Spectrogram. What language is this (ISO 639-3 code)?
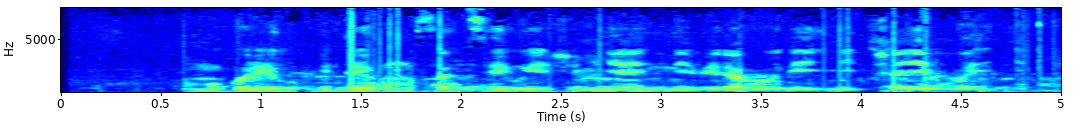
kin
